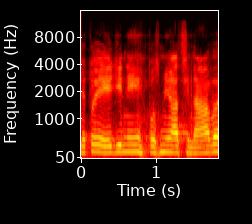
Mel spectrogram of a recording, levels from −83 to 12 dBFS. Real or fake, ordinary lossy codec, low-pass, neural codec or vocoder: real; Opus, 16 kbps; 10.8 kHz; none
